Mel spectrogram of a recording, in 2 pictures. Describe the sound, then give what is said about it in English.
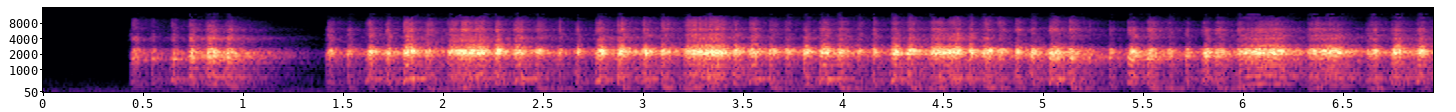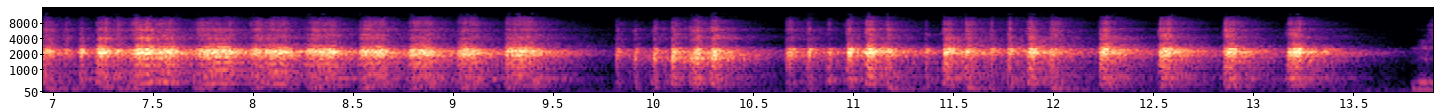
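A duck call blows its last feed chatter, a fast, continuous stream of loud clucking notes, pausing briefly before resuming and tapering into a few spaced quacks. “Then I'm going to go into my last feed.”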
